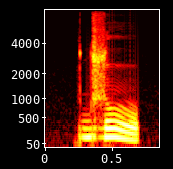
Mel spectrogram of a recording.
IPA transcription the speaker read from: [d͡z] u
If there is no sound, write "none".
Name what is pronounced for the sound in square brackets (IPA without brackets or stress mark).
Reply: d͡z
